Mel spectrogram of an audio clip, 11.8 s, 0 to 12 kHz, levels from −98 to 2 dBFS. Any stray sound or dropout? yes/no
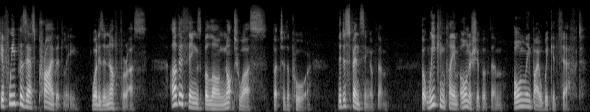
no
